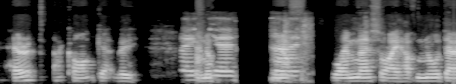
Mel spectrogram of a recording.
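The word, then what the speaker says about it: Gerrit: good dutch friend called we all call him garrett but i know it's actually herod i can't get thee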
